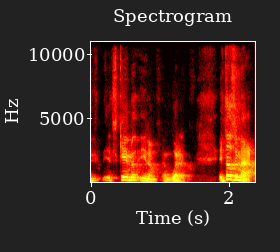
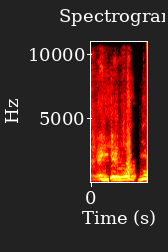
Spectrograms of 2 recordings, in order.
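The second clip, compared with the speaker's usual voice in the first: rally the listeners with a sudden high burst; excited high shout; 8 semitones higher, 6 dB louder, faster than usual. Real, not acted. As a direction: voice jumps high and loud, fired up. Builds to rallying cry.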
